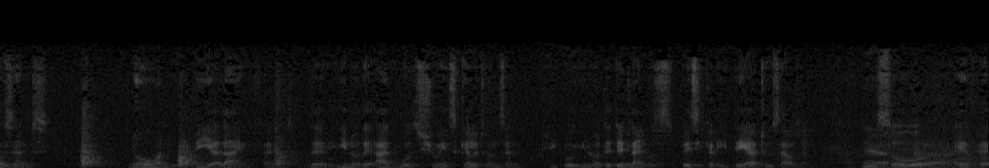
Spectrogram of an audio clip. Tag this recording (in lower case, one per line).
speech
